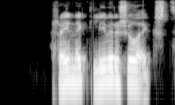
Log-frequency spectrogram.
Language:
Icelandic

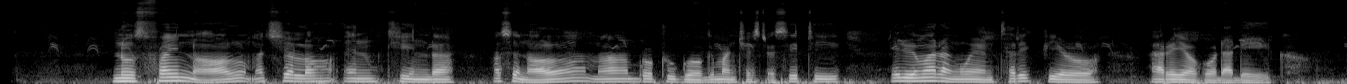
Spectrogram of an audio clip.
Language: Luo (Kenya and Tanzania)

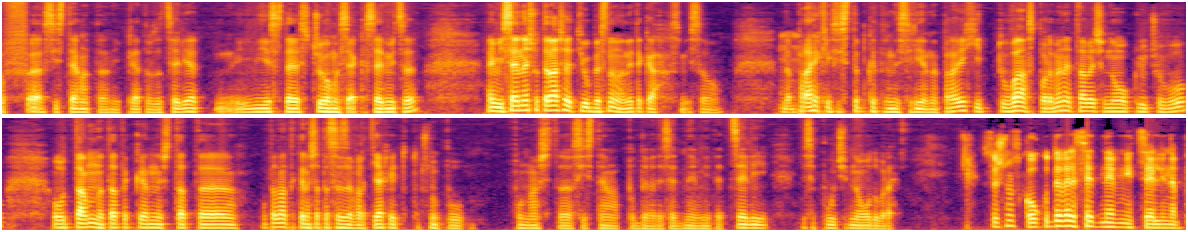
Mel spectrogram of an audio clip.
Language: Bulgarian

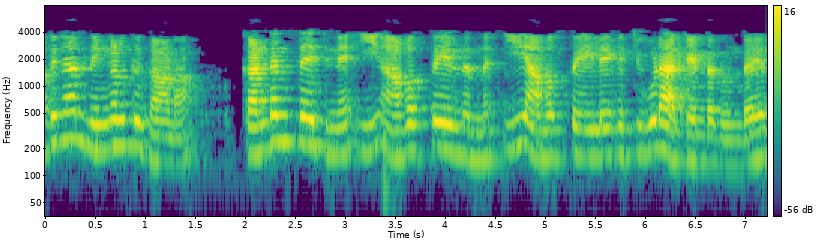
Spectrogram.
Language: Malayalam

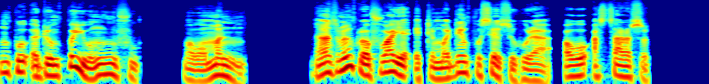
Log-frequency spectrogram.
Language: Akan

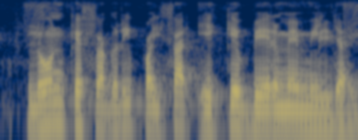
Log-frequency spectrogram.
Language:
Bhojpuri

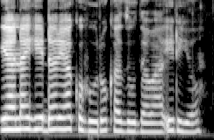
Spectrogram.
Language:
Kikuyu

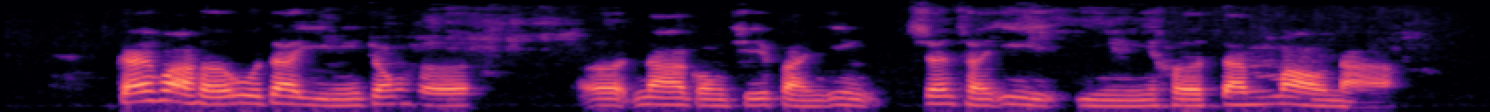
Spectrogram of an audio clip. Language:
Chinese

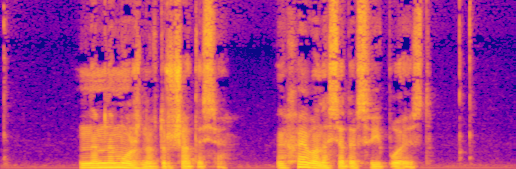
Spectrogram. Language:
Ukrainian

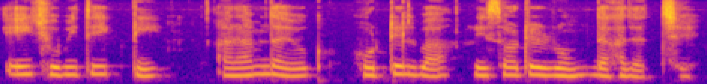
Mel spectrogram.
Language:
Bangla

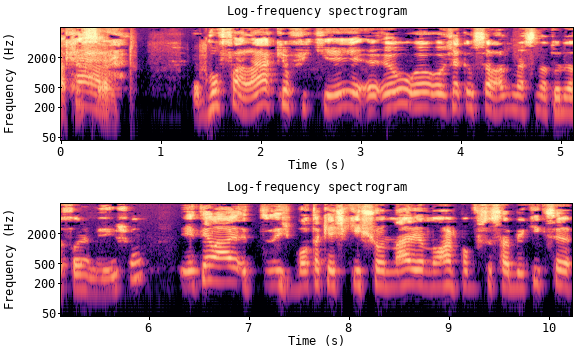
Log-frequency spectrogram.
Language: Portuguese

